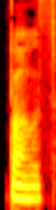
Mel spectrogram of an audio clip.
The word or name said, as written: both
